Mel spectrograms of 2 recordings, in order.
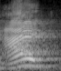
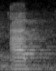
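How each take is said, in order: First: The vowel glides into an 'ai' sound. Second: The vowel is a plain short 'a' sound. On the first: The speaker calls it wrong. "bukan aik" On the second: The speaker calls it right. "ini hamas ni keluar angin je"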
